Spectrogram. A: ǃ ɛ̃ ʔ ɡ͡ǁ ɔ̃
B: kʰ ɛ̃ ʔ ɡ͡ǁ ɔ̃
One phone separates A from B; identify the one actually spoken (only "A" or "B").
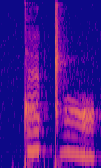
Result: A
